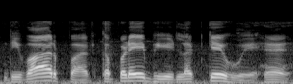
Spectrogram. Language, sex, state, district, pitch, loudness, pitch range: Hindi, male, Haryana, Charkhi Dadri, 125 Hz, -16 LUFS, 115-155 Hz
